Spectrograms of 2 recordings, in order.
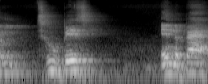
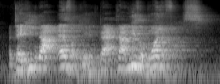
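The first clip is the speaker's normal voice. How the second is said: higher and louder in pain; anguished rise; 6 semitones higher, 7 dB louder than usual. Acted. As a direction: push it out with regret. Anguish over lost birthday.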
